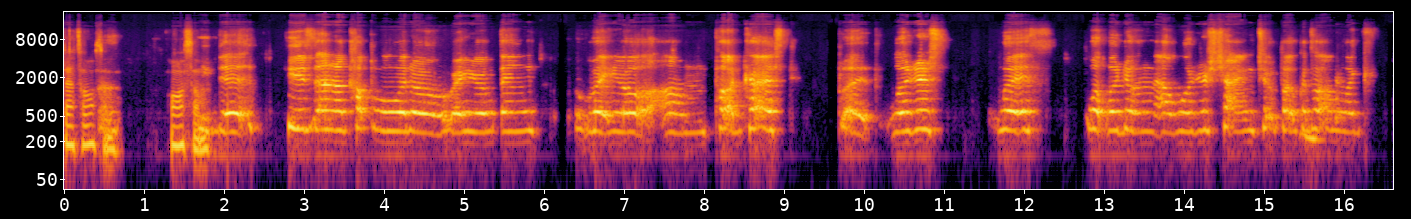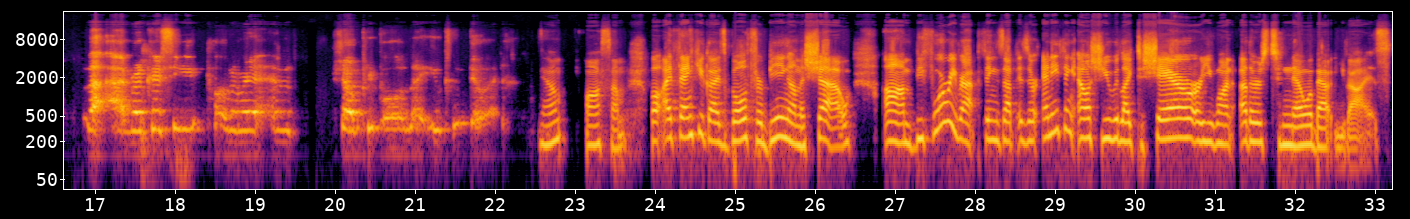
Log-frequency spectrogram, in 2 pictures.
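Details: 28-year-old woman with cerebral palsy and speech issues; dysarthric speech in cerebral palsy.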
